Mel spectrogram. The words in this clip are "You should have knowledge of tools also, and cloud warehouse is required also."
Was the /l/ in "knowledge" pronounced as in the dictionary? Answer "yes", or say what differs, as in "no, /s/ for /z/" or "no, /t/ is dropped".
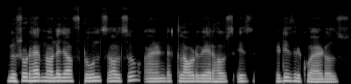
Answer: yes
